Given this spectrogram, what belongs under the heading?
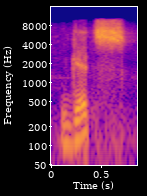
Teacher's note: the t is considered voiceless meaning that the vocal cords uh do not uh vibrate right and S okay also is pronounced is voiceless I mean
